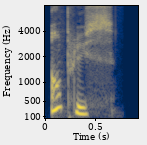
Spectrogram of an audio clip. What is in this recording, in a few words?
"en plus", French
